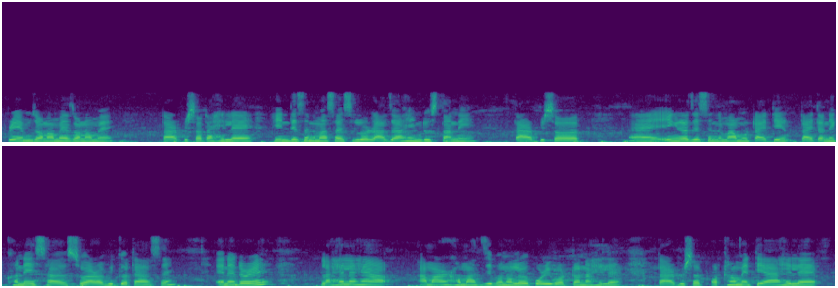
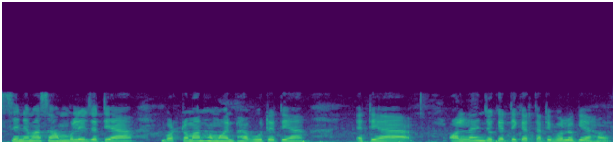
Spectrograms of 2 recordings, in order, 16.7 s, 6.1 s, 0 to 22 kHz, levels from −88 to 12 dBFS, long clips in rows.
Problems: none marked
